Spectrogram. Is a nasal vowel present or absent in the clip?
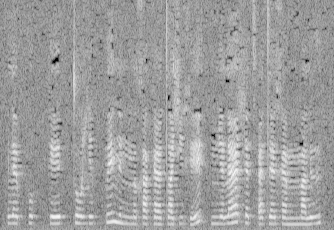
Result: absent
